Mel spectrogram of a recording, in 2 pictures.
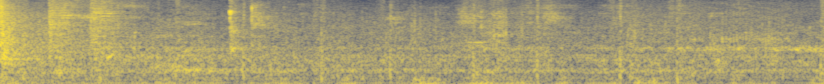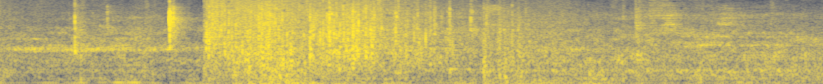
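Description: Footsteps crunch over rough ground in an echoing cave.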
